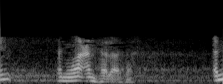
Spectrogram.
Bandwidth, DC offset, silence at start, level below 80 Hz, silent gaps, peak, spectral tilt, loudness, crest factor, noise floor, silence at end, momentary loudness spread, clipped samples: 3.9 kHz; under 0.1%; 0 s; -58 dBFS; none; -8 dBFS; -10.5 dB/octave; -26 LUFS; 20 dB; -47 dBFS; 0 s; 23 LU; under 0.1%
